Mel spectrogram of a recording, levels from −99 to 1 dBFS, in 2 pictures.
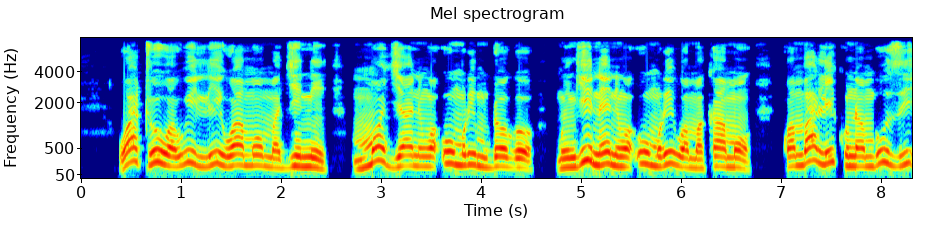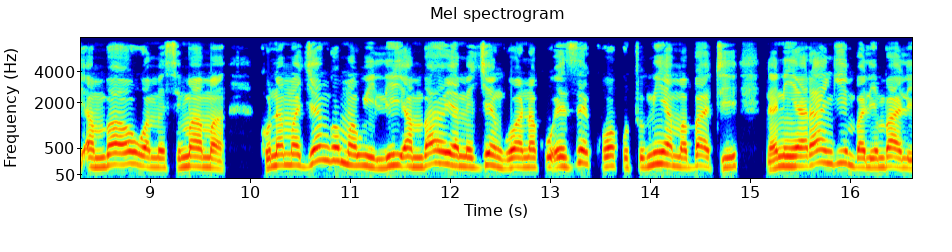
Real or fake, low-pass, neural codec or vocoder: real; 7.2 kHz; none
